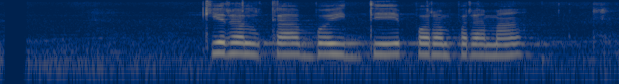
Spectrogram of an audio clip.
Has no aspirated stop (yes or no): yes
